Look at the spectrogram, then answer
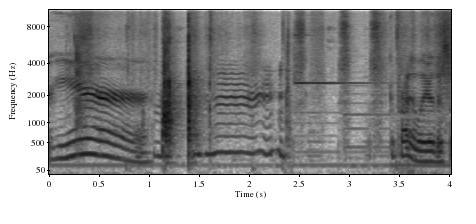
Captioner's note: hums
